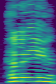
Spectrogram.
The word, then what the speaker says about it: Helene: So Helene, it rhymes with Queen.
